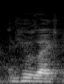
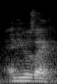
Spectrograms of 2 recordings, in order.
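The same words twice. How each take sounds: The two takes are said the same way.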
